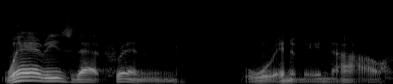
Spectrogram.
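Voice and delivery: plain reading voice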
